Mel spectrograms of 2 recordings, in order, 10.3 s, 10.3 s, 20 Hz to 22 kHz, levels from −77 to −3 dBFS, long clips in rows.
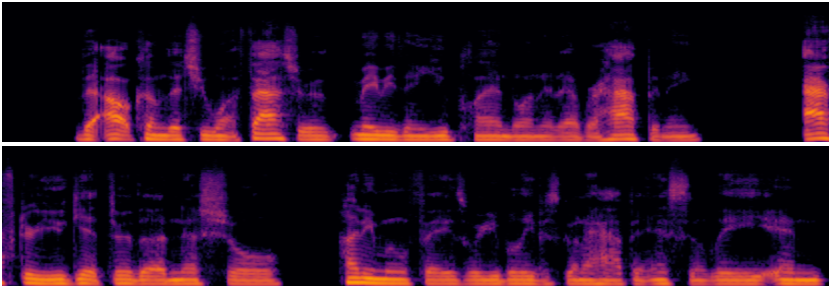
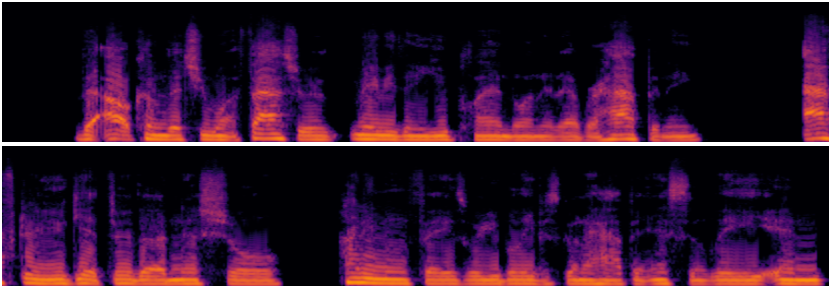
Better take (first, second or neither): first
